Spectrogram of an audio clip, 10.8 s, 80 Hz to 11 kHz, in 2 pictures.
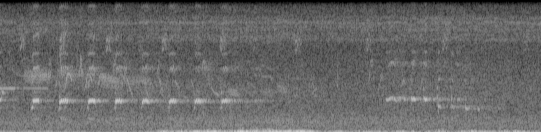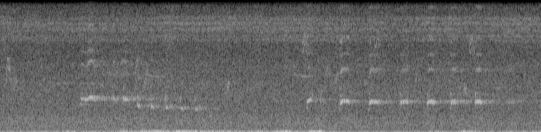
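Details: Bald eagle at a nest in Sidney, BC, Canada, on 23 June 2009, where three eaglets practise in-nest flights before fledging: runs of thin, high piping notes, some falling in pitch, in bursts every few seconds over a steady low rumble of wind.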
